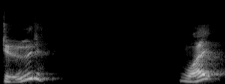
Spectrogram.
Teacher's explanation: Like a question, like, dude, that's a second tone.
